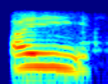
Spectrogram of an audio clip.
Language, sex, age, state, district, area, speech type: Manipuri, male, 45-60, Manipur, Churachandpur, rural, conversation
